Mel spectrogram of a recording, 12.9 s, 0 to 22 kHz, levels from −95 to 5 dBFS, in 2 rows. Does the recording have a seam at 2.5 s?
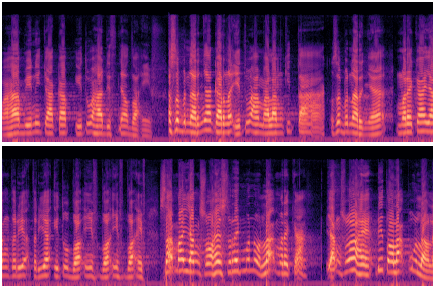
yes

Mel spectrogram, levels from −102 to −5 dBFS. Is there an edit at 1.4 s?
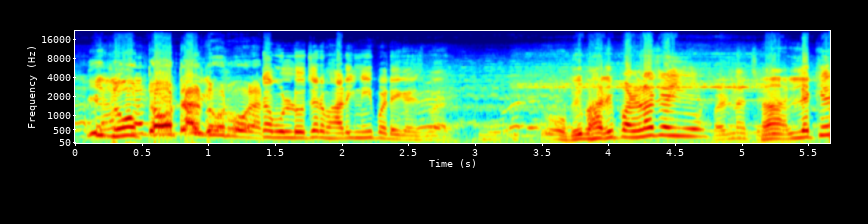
yes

